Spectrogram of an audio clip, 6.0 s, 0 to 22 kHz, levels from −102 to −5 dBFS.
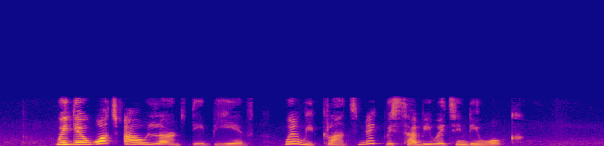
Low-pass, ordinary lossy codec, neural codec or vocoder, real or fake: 7.2 kHz; none; codec, 24 kHz, 0.9 kbps, WavTokenizer, medium speech release version 2; fake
